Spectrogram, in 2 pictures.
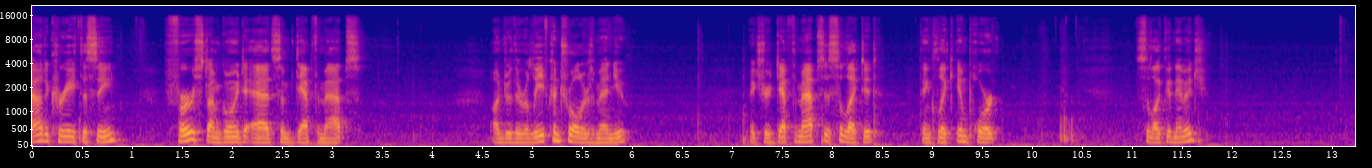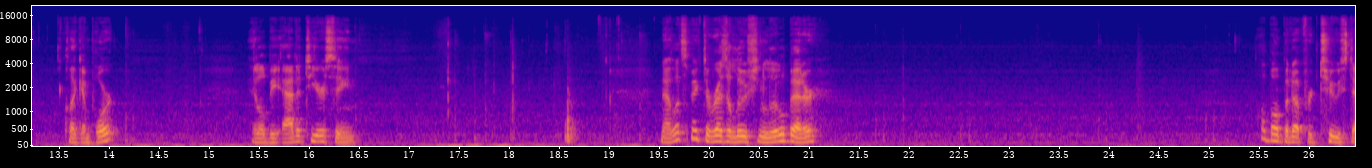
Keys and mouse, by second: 5.8 click, 6.9 click, 9.6 click, 19.3 middle click, 21.7 click, 22.5 click, 24.0-26.4 drag.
